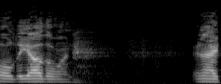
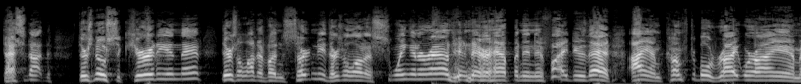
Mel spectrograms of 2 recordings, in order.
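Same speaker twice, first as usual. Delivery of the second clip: high, loud insistent objection; acted loud protest; 8 semitones higher, 12 dB louder than usual. Preacher as stuck child refusing to move, loud protest. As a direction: argue back hard at the yelling kids.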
